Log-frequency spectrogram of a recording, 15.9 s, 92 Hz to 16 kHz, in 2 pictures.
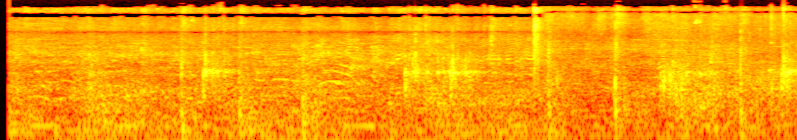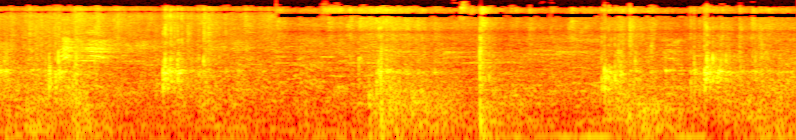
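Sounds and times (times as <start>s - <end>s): background chatter: 0.1s - 15.9s
background music: 0.1s - 15.9s.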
